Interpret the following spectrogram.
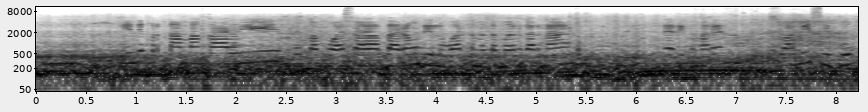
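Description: Car engine hum and tyre noise on a wet road, heard inside the cabin while driving through traffic, with high-pitched voices talking over it throughout.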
